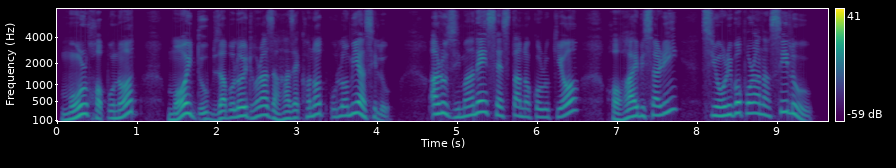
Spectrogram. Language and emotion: Assamese, fearful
